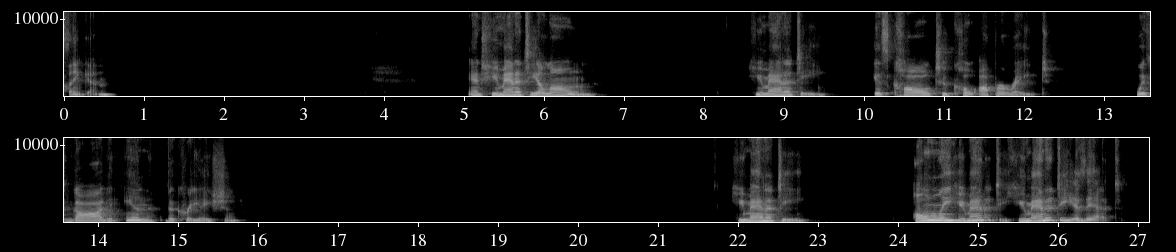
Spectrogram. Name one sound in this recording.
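An elderly woman speaks with animation over an online call, in bursts with pauses.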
